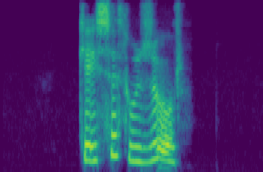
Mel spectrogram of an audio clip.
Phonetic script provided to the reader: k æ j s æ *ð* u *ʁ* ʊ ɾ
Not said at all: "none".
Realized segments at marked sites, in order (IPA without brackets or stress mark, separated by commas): θ, z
